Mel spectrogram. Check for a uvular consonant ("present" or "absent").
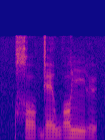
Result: present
